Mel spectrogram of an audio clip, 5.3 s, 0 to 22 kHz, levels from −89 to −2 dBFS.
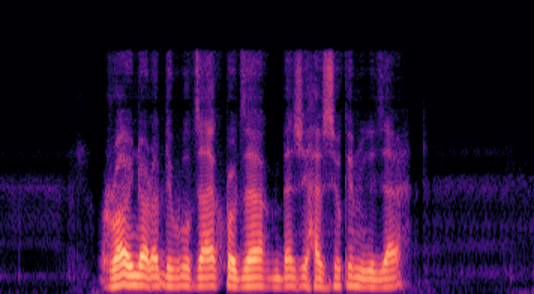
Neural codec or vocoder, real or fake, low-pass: codec, 16 kHz in and 24 kHz out, 0.4 kbps, LongCat-Audio-Codec, four codebook decoder; fake; 10.8 kHz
